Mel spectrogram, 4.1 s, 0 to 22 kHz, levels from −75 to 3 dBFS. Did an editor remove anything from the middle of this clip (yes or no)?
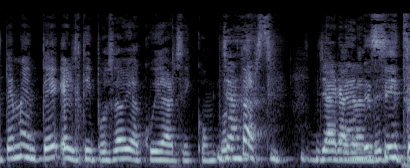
no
